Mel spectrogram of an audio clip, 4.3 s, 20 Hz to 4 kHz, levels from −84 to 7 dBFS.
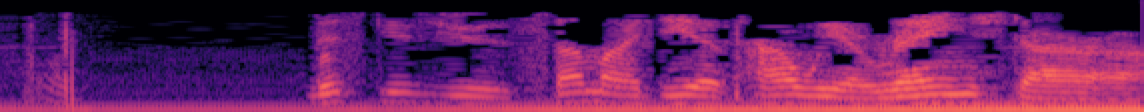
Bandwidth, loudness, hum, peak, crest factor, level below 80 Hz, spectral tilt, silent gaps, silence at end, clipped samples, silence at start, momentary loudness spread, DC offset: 3.2 kHz; -24 LUFS; 60 Hz at -30 dBFS; -6 dBFS; 18 dB; -30 dBFS; -10.5 dB/octave; none; 0 s; under 0.1%; 0 s; 22 LU; 0.1%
